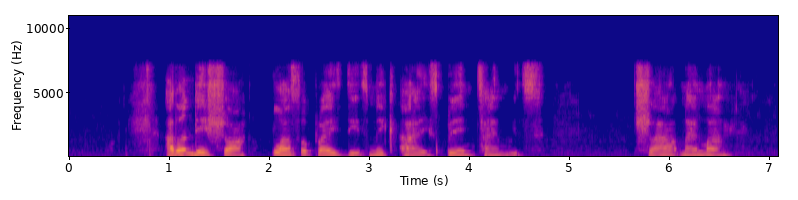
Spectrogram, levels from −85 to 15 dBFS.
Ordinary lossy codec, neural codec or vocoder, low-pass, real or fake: none; codec, 16 kHz, 4.8 kbps, FACodec; 7.2 kHz; fake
